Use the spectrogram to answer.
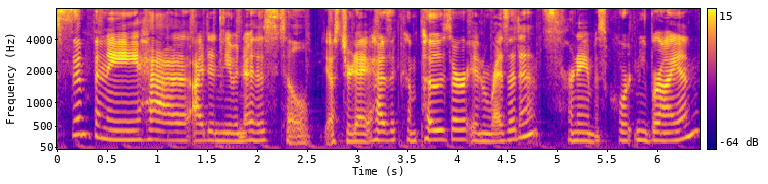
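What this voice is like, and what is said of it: Usual voice. Nothing is said of it.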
